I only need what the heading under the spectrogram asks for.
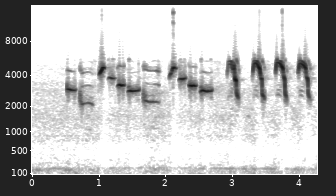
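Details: Clear whistled notes from an Irani Mashadi Jal lark step downward in a short phrase sung twice, then four sharp, down-slurred whistles at an even pace, with a faint low hum.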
